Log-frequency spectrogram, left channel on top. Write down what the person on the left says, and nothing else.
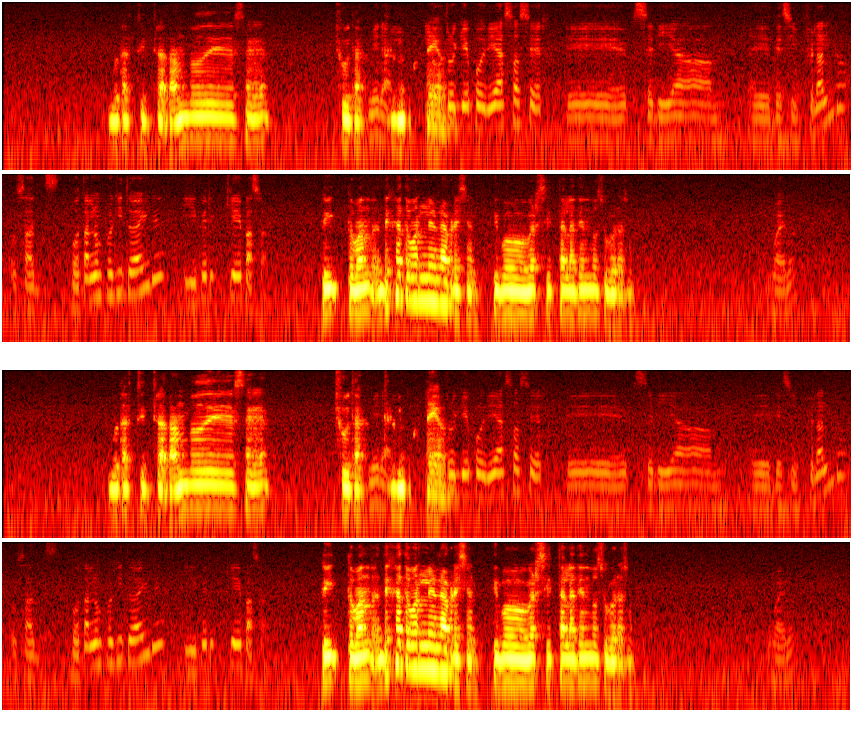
Mira,
lo,
lo otro que podrías hacer eh, sería eh, desinflarlo, o sea, s- botarle un poquito de aire y ver qué pasa.
Bueno,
